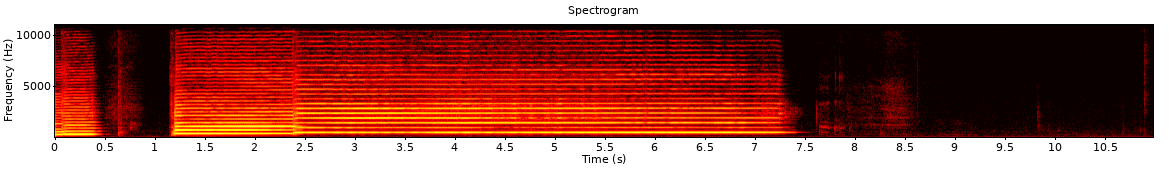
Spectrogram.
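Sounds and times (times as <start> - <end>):
saxophone: 0.0 - 7.6.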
